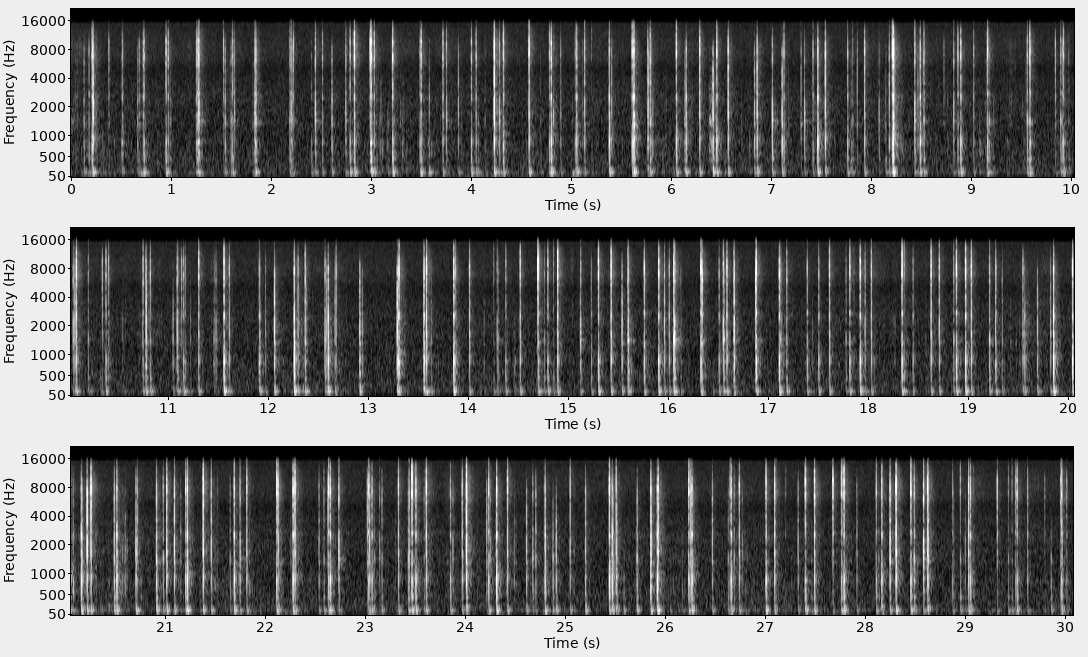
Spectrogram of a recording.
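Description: Long natural fingernails tapping fast but gently on the hard plastic lid of an eyeshadow palette: quick, uneven clicks, several a second, without pause.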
